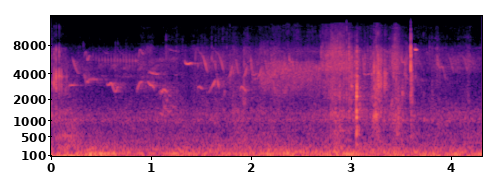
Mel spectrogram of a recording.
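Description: Small birds singing, a busy run of quick high chirps and whistles, over a low steady rumble; a few sharp clicks come about three seconds in.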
